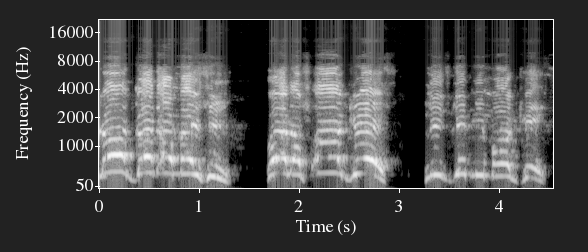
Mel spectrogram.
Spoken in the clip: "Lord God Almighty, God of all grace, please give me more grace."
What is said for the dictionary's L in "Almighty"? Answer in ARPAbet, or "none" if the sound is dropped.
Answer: none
